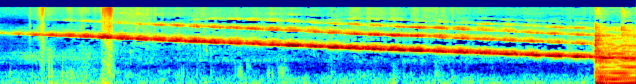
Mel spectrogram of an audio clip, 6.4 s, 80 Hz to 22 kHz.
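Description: A falling whistle tone, gliding steadily down in pitch and growing louder, played from a vinyl record on a Pioneer CEC BD-2000 belt-drive turntable. A single click comes about a second in.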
